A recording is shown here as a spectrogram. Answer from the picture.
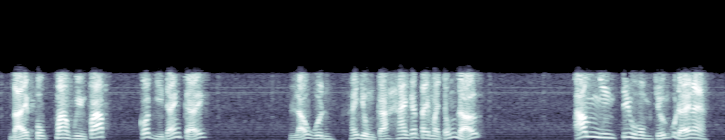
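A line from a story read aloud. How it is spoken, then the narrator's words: Loud shout. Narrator (Vietnamese): Chàng quát to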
